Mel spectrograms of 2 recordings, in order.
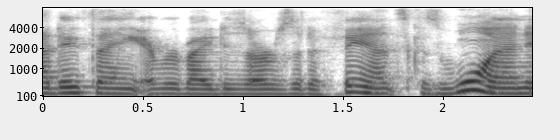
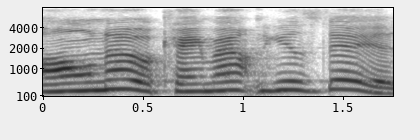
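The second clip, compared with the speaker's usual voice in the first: put-on high, loud country hillbilly accent; 7 semitones higher, 5 dB louder than usual. Speaker acts out how they once broke the news, in a hillbilly accent. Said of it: "I said it like a hillbilly".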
